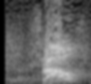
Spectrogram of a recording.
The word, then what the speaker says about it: through: Through? T-H-R-O-U-G-H is pronounced through.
